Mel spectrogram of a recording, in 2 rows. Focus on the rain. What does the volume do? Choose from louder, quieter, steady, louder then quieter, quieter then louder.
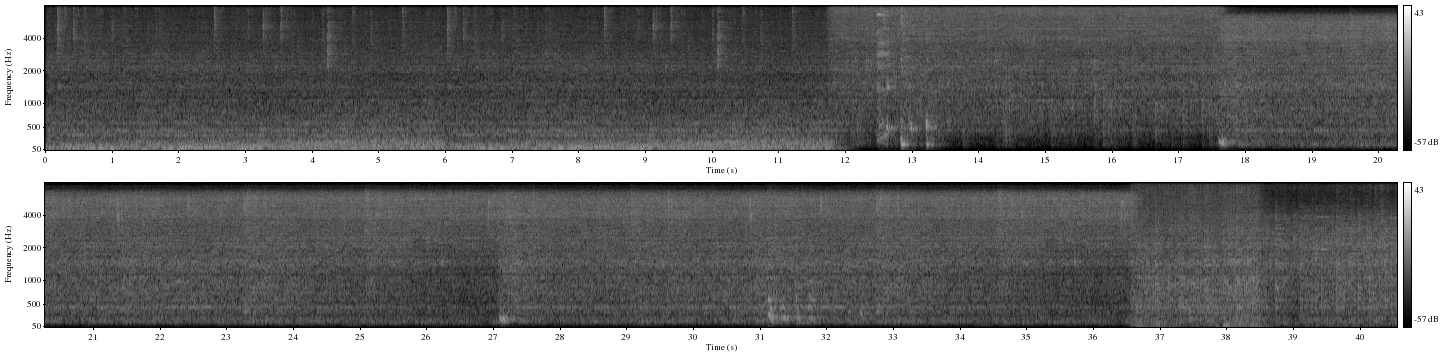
steady.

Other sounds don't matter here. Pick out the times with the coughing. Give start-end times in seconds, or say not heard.
12.4-13.7, 31.1-32.5.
